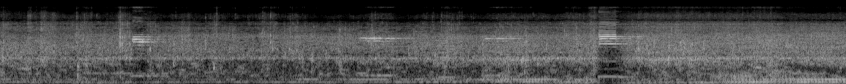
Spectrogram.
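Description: Water splashes on a flooded street.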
